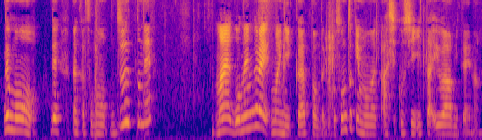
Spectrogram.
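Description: A woman's voice: a little high, big pitch swings, fast, a bit bright, a little hiss or hum. A woman, co-hosting a casual chat and telling a long story, acting out what people said. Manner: rambling storyteller, acts out quotes. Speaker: podcast co-host.

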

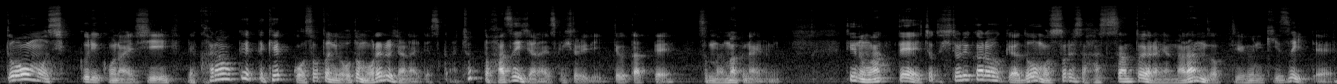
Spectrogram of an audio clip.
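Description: A young man in his twenties chatting alone in a casual, rambling way, with many fillers and sudden lively bursts. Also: fairly low pitch, fast talker, slight background noise. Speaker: podcast host. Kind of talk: casual solo chat.

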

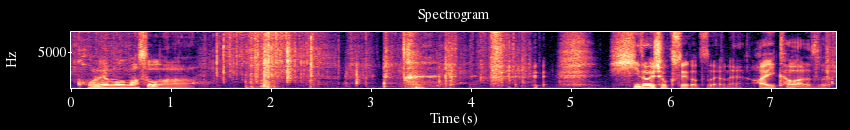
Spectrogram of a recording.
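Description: A man's voice: lowish voice, wildly swooping pitch, takes it slowly, vocal fry, pauses often, very noisy. A man chatting casually and venting in a blunt, grumbling way, often breaking into chuckles. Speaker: streamer chatting on a lunch break. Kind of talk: casual chat, venting about work.

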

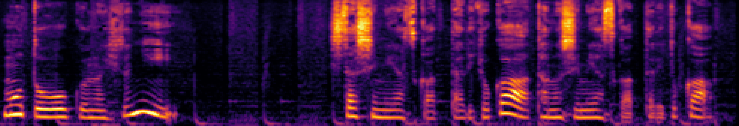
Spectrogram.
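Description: A woman hosting a solo talk podcast, calmly and thoughtfully explaining her advice as a former voice actor. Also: mid-range voice, normal speed, soft background music. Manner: calm, reflective explaining. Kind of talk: solo talk radio monologue.

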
